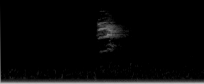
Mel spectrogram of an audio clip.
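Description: Double-collared seedeater (coleiro) song-tutor recording: one short, high, falling note about halfway through, part of the 'tui tuipia' song, over a steady low hum.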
